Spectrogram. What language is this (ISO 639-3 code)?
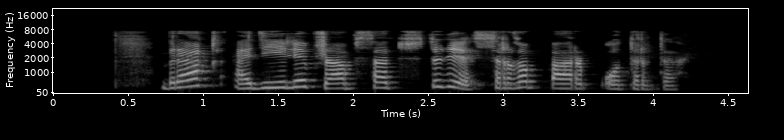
kaz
